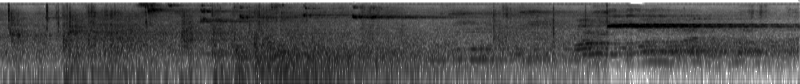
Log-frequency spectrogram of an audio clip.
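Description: Futsal play in a sports hall: the ball being kicked and bouncing, shoes squeaking on the court and players shouting. Near the end comes one steady referee's whistle blast of about a second, as a player goes down.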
